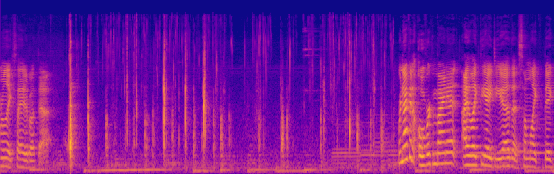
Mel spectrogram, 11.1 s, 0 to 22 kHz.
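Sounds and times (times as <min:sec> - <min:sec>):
spoon stirring soft food: 0:01.3 - 0:08.1
spoon tapping glass bowl: 0:01.4 - 0:04.6, 0:05.6 - 0:07.8.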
